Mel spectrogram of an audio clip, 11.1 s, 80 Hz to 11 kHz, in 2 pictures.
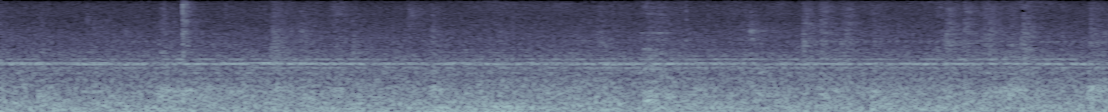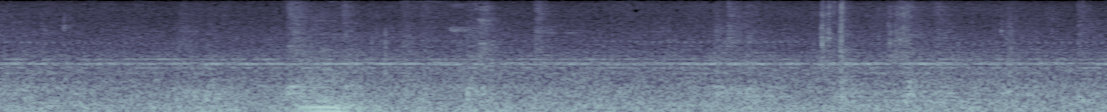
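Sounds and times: rumbling hum: 0:02.0 - 0:03.8, 0:06.8 - 0:07.8.

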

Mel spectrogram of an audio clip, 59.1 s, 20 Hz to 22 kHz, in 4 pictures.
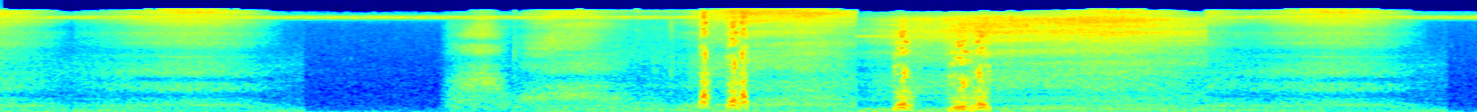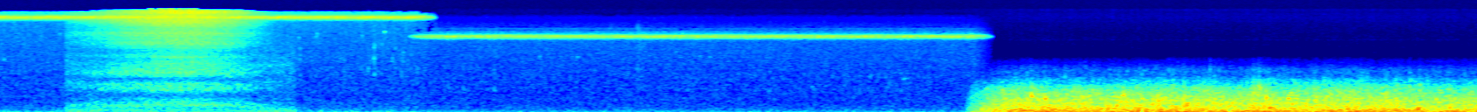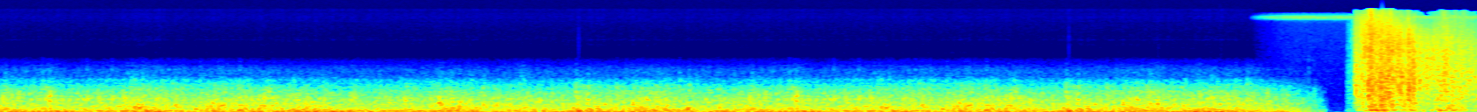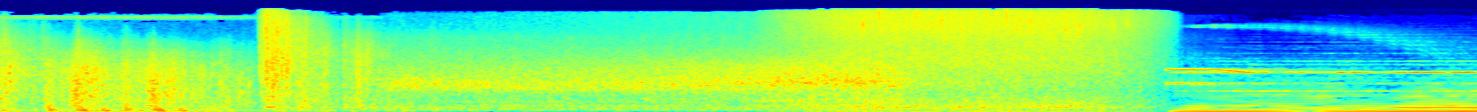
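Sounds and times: heavy rain hissing: 0:00.0 - 0:03.1, 0:04.4 - 0:14.5, 0:15.4 - 0:17.6, 0:43.0 - 0:56.0
deep rumble: 0:24.6 - 0:49.2
thunder cracks: 0:24.8 - 0:56.0.

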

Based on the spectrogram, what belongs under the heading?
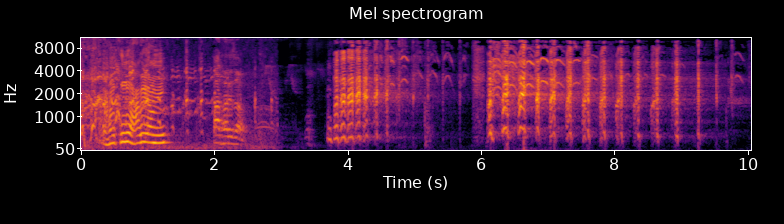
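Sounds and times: person laughing: 0:03.7 - 0:10.0.

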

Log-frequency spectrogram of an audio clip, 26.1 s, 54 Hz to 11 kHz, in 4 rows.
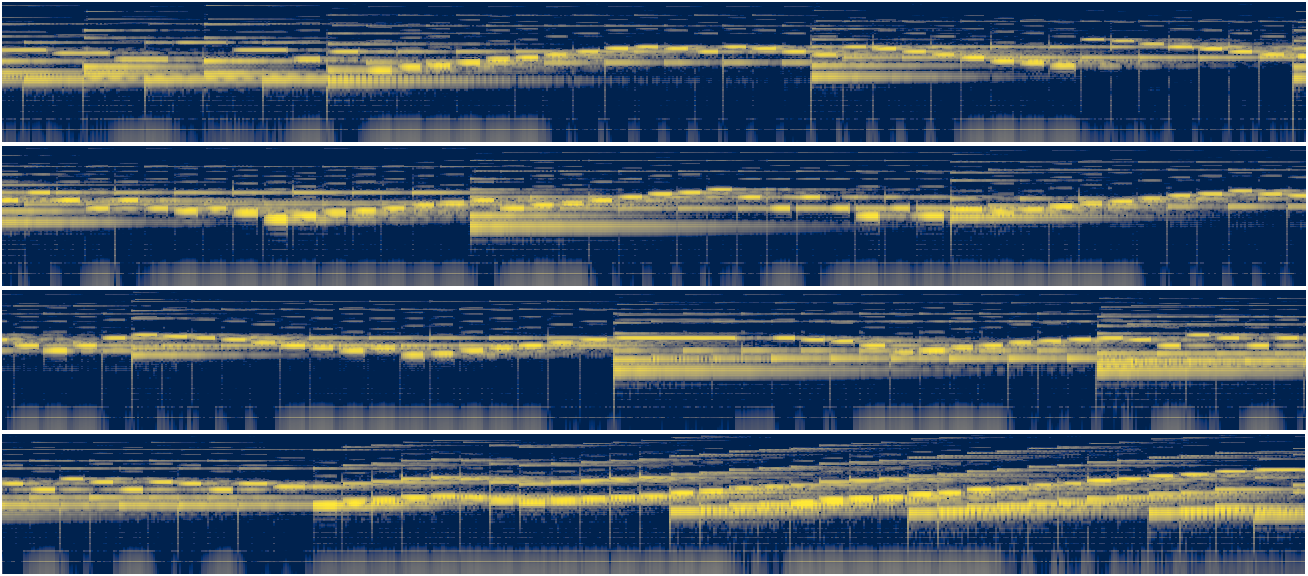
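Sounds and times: celesta: 0:00.0 - 0:26.0.

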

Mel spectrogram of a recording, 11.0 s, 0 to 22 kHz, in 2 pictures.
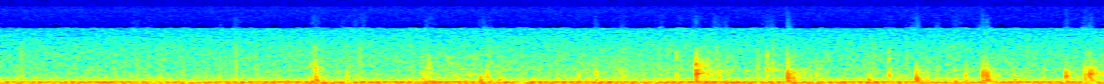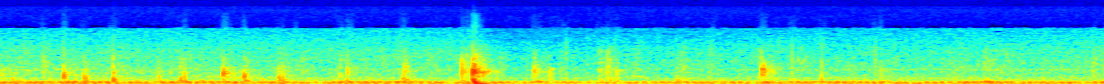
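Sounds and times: low film soundtrack hum: 0:00.0 - 0:11.0
horse galloping on dirt: 0:01.1 - 0:11.0.

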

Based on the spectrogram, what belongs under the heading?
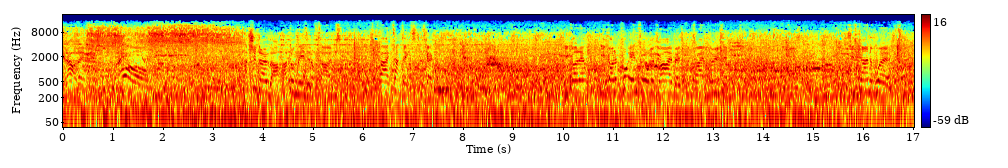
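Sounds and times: people shouting: 0:00.0 - 0:03.4, 0:08.0 - 0:09.0.

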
